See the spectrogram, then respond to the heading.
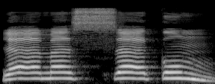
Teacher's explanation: Masuk ke dalam sin, tekan ke dalam sin, sin ada sabdu dan bunyikan sifat huruf sin safir.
